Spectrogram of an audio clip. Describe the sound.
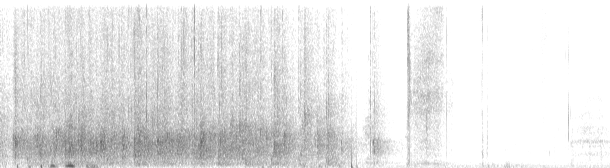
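Audience applause welcomes a speaker at a church morning service, a faint, steady patter of clapping that thins out and dies away over the last few seconds.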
